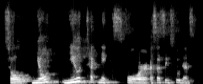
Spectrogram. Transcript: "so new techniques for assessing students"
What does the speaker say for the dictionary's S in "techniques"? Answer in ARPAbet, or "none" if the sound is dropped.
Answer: S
